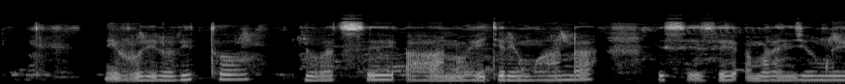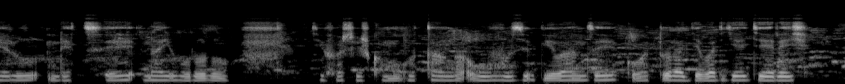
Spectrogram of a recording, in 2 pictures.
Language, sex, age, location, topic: Kinyarwanda, female, 18-24, Nyagatare, health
